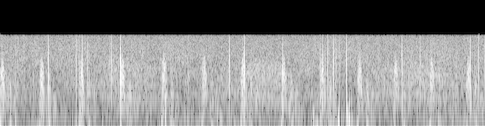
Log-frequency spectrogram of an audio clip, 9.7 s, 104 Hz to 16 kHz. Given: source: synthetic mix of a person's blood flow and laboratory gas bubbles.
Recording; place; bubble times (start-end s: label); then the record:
Doppler ultrasound of blood flow; subclavian vein
no bubbles
From the record:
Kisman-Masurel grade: 000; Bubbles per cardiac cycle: 0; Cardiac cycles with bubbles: 0%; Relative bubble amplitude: no bubbles discernible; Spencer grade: 0 (complete lack of bubble signals)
